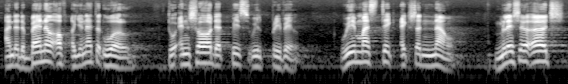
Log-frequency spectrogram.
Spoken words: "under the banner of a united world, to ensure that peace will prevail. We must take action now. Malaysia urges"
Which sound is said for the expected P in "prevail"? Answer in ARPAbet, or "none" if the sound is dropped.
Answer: P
